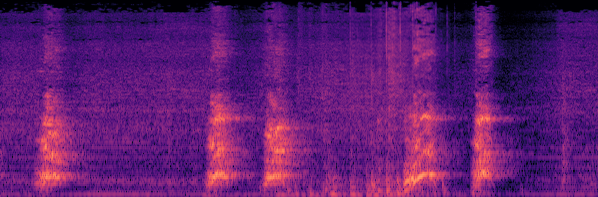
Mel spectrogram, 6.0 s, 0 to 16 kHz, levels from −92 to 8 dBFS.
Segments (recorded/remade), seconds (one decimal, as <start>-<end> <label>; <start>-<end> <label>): 0.0-3.4 recorded; 3.4-4.5 remade; 4.5-6.0 recorded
